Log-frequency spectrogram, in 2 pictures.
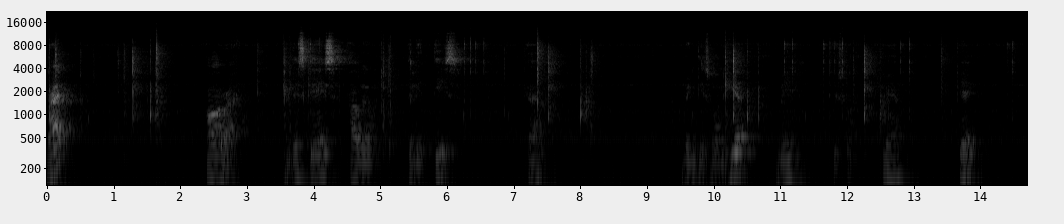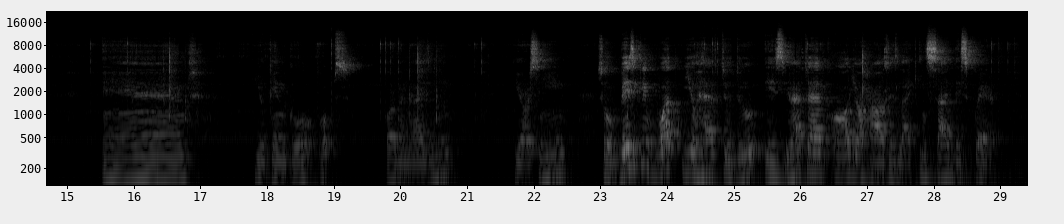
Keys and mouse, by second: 4.0 2, 4.1-6.4 middle drag, 5.1 ctrl+x, 6.4 click, 6.5-14.4 middle drag, 10.2 g, 11.7 click, 11.8 click, 12.2 g, 14.4 click, 14.5-15.5 middle drag, 15.5-19.8 drag, 16.5 g, 19.8 middle click, 20.2 g, 24.6 click, 26.4 click, 26.9 g, 28.9 click, 29.2 click.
